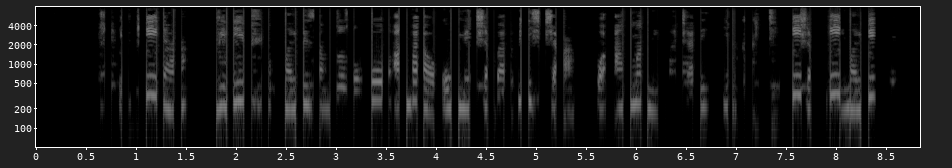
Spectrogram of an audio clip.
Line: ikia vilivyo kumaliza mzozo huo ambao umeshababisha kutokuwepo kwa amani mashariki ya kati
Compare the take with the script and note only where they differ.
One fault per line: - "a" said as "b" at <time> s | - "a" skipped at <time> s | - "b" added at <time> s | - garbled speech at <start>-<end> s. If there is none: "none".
- "kutokuwepo" skipped at 5.2 s
- garbled speech at 7.5-8.4 s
